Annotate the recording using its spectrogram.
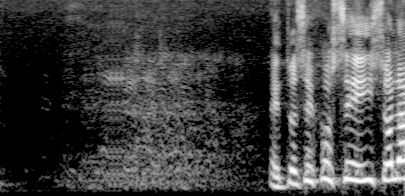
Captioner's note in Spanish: risas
